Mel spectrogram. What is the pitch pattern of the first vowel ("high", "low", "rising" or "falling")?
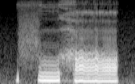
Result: low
